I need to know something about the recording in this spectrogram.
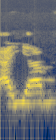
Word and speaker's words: Ajam: A jadi di sini ejaannya tuh kayak J tapi dibacanya y gitu kan sate ayam tapi tulisannya tuh Ajam Ajam gitu ini kayak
